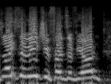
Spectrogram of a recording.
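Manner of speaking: high, loud, fast rattled-off greeting; the adrenaline-struck wizard greets the party again, high, loud and fast; wired greeting. Acted. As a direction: fire it off too fast. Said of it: "he goes".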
